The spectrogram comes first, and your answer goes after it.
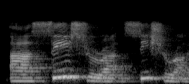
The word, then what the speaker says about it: caesura: Caesura, I think is the correct pronunciation.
